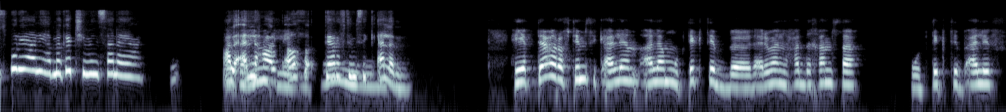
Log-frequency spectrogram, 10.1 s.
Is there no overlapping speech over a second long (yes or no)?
no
